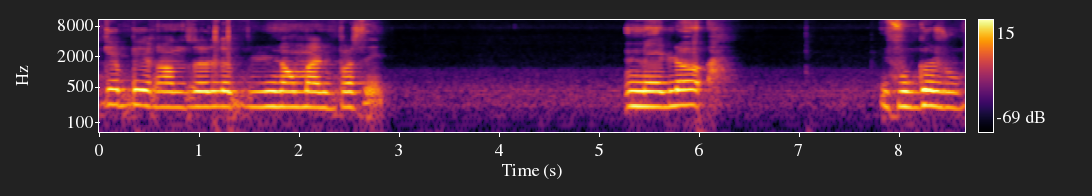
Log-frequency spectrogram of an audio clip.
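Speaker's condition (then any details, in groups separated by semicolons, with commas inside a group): Cerebral palsy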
